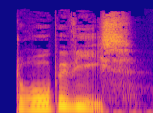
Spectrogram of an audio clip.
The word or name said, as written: dråbevis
